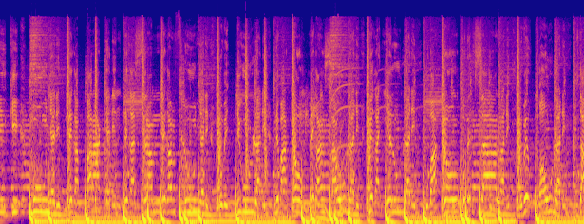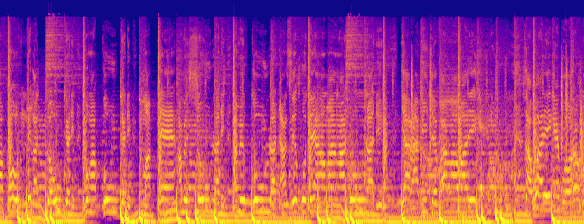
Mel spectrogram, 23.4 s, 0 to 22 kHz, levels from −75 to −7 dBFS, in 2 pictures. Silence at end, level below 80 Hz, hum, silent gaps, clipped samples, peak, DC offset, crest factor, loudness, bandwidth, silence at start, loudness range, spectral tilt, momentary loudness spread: 0 s; -12 dBFS; none; none; 0.5%; 0 dBFS; under 0.1%; 8 dB; -10 LUFS; 17 kHz; 0 s; 1 LU; -5.5 dB/octave; 4 LU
